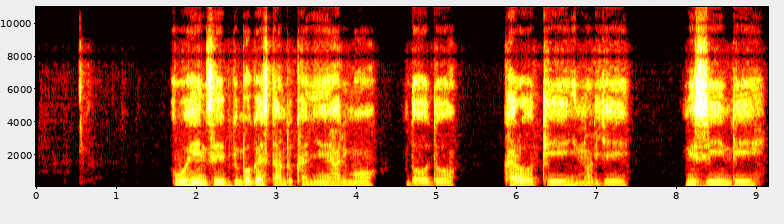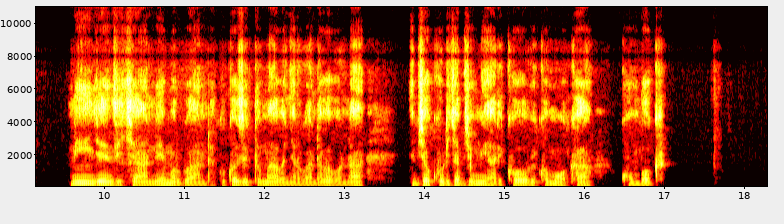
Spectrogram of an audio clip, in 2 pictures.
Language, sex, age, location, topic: Kinyarwanda, male, 25-35, Huye, agriculture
